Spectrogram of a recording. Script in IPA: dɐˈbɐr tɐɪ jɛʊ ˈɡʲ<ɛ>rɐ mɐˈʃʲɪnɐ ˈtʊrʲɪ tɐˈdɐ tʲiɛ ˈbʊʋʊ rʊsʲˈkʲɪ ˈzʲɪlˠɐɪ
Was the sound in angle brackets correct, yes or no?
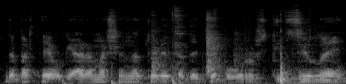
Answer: no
